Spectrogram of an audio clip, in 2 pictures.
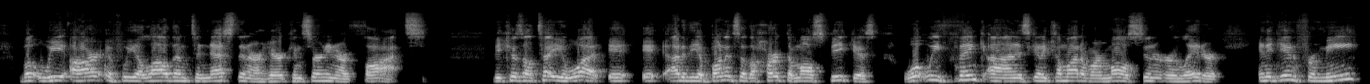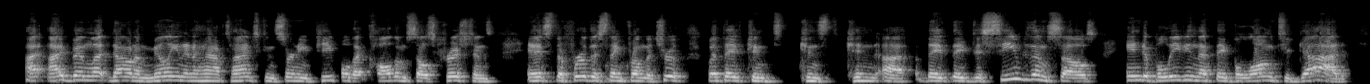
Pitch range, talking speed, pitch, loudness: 155-180 Hz, 205 wpm, 165 Hz, -19 LUFS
